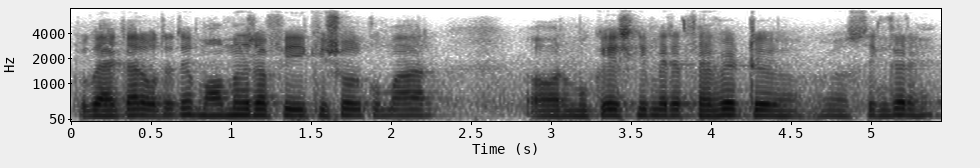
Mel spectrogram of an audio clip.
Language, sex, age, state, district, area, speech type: Hindi, male, 30-45, Rajasthan, Jodhpur, urban, spontaneous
